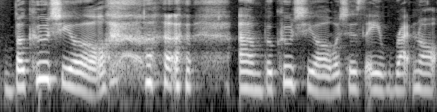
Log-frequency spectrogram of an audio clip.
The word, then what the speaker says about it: Bakuchiol: I always mispronounce it, but it's Bakuchiol.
